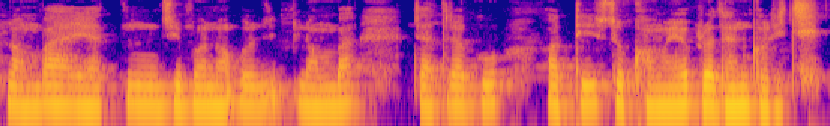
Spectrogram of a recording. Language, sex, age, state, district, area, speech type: Odia, female, 18-30, Odisha, Ganjam, urban, spontaneous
